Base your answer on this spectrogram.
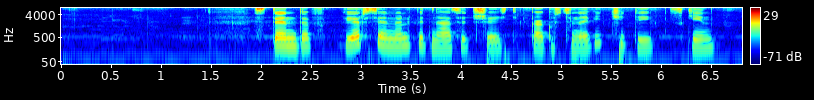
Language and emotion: Russian, neutral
